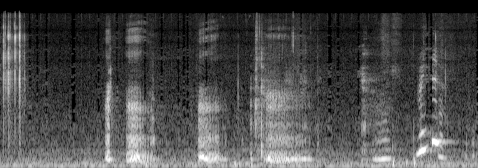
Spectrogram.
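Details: Three-week-old Samoyed puppies indoors, walking and playing: several short, rough grumbling vocal bursts spaced about a second apart, then a thin rising squeaky whimper near the end, with light rustling between calls.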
